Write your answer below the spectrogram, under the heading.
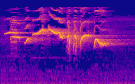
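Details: Oriental magpie-robin lure bird singing in forest style, a song used to train young birds: a rich, varied phrase of clear whistles, slurred upward and downward notes and quick warbled twists, ending in a falling whistle.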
